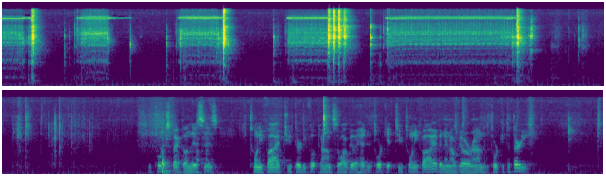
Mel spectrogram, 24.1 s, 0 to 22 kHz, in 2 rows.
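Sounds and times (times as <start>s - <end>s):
impact driver motor whine: 3.5s - 4.7s.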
